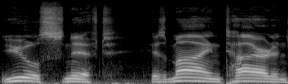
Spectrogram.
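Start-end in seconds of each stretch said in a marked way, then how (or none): none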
